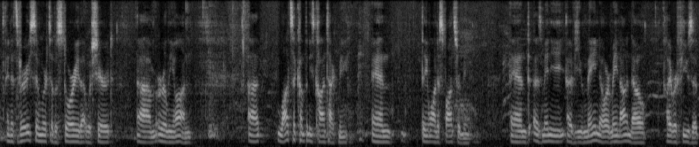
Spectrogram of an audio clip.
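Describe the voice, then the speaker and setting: With audible room echo and noticeable background noise, a man speaks at a moderate pace in a medium pitch, keeping fairly even intonation and very even loudness while taking long, frequent pauses. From grew up in Oakville, Ontario, Canada; refugee immigrant. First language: not English. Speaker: social media commentator. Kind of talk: rally speech. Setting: stage with audience.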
